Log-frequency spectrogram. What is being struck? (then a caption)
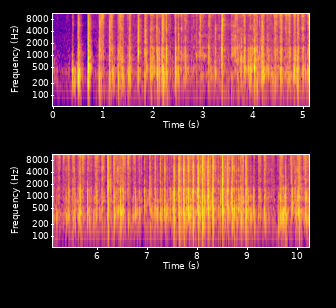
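Small plastic jar with plastic screw lid. A small, hollow, translucent white plastic jar has its dark plastic screw lid twisted open and closed quickly with fingertips. The result is a fast, dense run of sharp plastic clicks and scratchy ratcheting with a mid-range body and bright edges. Each sound dies away almost instantly.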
